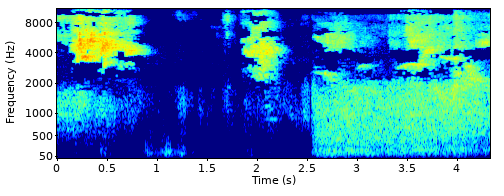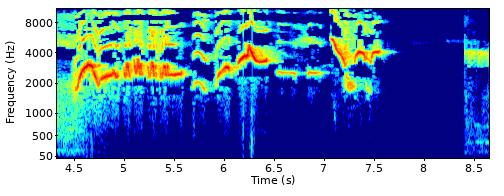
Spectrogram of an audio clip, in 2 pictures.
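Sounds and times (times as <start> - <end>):
Oriental magpie-robin whistled phrase: 4.5 - 7.6.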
